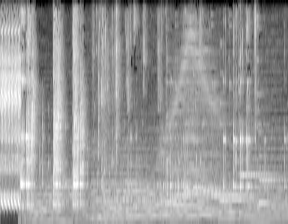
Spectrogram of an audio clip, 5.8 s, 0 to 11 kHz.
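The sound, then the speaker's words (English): Glassy clinks as the lid comes off a bottle of BrewDog Zealot's Heart gin, 44% strength: a few bright, sharp taps close together at the start, then a fuller, sustained sound that stays steady to the end. “I shall get the tonic screwdriver out and get the lid off the gin.”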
